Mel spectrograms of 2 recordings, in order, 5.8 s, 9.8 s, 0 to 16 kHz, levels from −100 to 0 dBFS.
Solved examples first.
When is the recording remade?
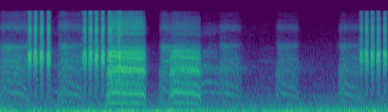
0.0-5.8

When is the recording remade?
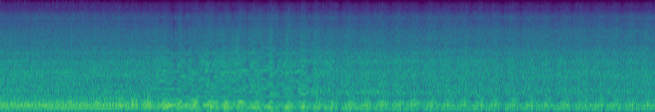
2.3-4.7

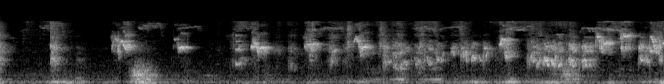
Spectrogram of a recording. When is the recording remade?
1.0-1.8; 3.0-5.2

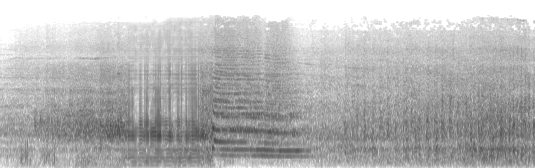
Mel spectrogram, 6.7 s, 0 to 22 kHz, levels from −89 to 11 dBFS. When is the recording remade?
1.6-2.5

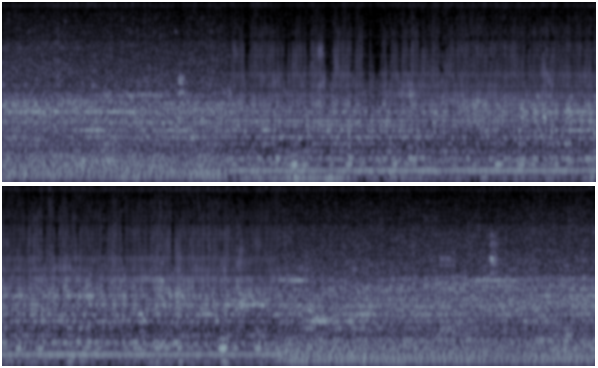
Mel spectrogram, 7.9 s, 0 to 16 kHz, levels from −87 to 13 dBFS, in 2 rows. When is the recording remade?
1.5-5.8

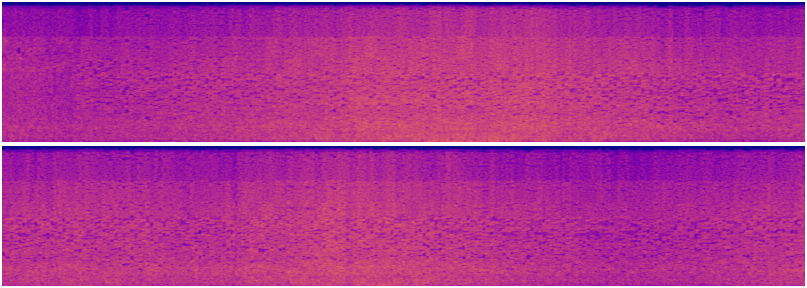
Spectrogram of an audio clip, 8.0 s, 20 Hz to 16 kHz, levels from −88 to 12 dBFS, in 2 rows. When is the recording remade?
0.8-2.9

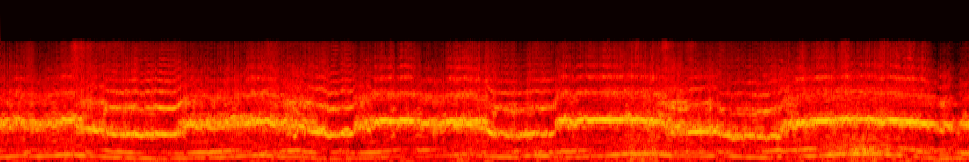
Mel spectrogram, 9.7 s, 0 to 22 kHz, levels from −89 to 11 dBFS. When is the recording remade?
0.0-9.7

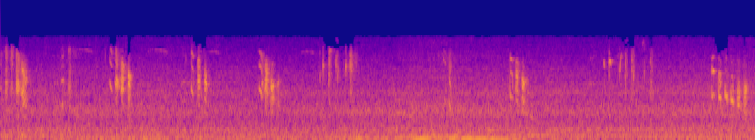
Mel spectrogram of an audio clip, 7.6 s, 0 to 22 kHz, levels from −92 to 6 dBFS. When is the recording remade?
0.0-4.6; 5.4-6.0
